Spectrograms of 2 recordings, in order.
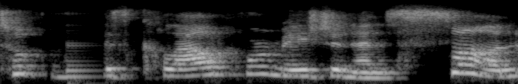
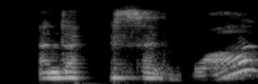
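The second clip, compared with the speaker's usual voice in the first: usual speaking voice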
